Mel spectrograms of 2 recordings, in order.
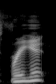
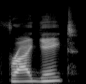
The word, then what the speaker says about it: frigate: as well as bravado it's frigate not fry gate and it's bravado not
